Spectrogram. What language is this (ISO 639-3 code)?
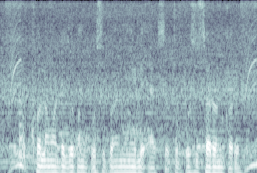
ben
